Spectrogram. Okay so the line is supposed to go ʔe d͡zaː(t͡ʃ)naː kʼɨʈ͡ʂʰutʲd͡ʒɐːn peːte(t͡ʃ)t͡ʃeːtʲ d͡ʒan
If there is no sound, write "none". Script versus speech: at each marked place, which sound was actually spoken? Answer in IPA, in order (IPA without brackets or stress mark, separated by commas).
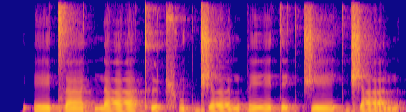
tʲ, tʲ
